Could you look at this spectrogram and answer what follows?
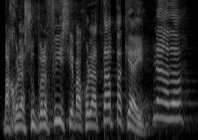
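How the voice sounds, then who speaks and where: A middle-aged man preaching a sermon, dramatic, moving from shouts to hushed lines, with humorous asides. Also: sits high, very animated, fairly quick, long reverb tail.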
